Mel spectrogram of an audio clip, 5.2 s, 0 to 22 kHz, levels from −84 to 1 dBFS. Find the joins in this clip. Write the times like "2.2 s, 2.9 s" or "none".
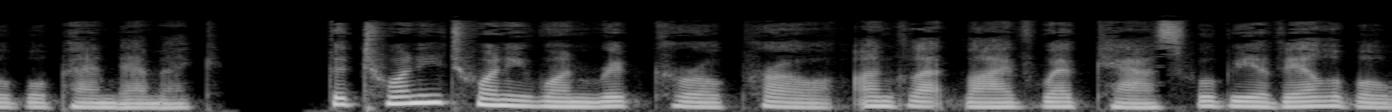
1.0 s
